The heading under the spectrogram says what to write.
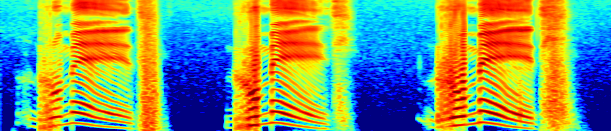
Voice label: Zapoteco Albarradas, santo domingo albarradas; INALI; enfermedades; remedio

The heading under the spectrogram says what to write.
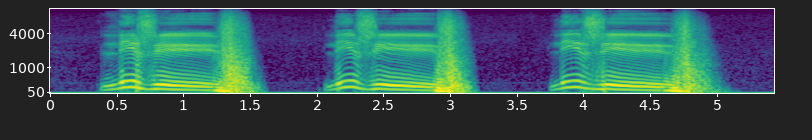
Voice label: alacrán, Zapoteco, santo domingo albarradas; animales; INALI

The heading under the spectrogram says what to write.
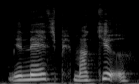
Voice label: Mixe, Mujer; llevar en la mano; Movimiento; INALI

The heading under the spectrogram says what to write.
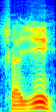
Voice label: "buitre", Cucapá; Animales

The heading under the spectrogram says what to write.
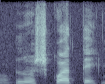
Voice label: "frente", Mexicano Guerrero; INALI

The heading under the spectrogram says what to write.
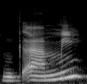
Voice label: legumbres, Otomí, mujer; Comida; INALI

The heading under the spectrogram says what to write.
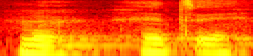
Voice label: "torre", Otomí, hombre; INALI

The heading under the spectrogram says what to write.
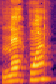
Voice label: "pescador", Otomí, mujer; Vocabulary; INALI

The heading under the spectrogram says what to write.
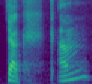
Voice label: naranja - "Chak k'an", Maya

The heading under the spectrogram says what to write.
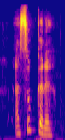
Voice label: caña de azúcar, Mixe, Mujer; INALI

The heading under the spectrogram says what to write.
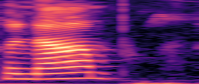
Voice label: Mixe, Mujer; decir; Habla; INALI

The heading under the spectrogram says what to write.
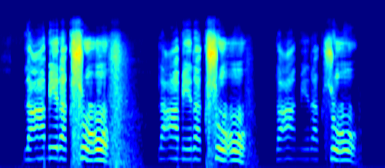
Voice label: está enfermo, Zapoteco, san miguel albarradas; INALI

